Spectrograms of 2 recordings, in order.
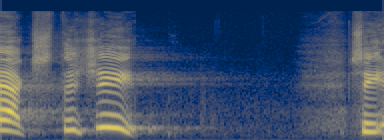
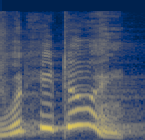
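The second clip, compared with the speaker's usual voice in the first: much higher, shocked question; startled question; 13 semitones higher than usual. Retold or imitated. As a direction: ask in disbelief. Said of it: "he says to the man".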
